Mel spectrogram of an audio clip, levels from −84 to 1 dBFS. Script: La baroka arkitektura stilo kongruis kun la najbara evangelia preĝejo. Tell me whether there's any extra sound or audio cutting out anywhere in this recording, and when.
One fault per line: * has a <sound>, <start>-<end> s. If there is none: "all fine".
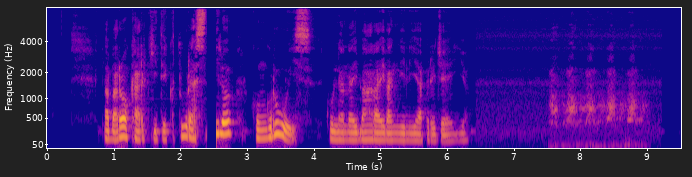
* has a dropout, 2.4-2.5 s
* has a bark, 7.5-9.1 s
